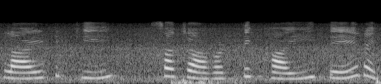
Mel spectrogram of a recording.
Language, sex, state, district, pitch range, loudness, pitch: Hindi, female, Madhya Pradesh, Umaria, 280-365 Hz, -16 LUFS, 305 Hz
